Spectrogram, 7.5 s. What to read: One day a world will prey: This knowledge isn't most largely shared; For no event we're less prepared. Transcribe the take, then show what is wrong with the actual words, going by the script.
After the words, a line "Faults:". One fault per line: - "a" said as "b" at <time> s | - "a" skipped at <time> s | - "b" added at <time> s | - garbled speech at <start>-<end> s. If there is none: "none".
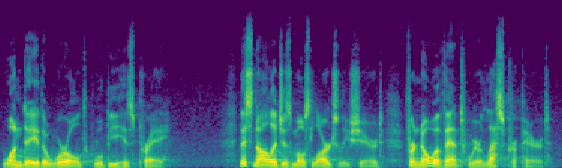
One day the world will be his prey: This knowledge is most largely shared; For no event we're less prepared.
Faults:
- "a" said as "the" at 0.5 s
- "be his" added at 1.4 s
- "isn't" said as "is" at 3.8 s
